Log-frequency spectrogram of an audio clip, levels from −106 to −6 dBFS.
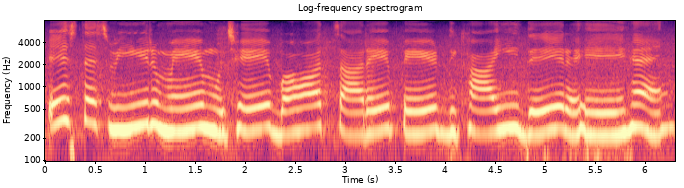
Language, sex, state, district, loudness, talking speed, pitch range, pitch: Hindi, female, Madhya Pradesh, Katni, -10 LUFS, 105 wpm, 235-275 Hz, 260 Hz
